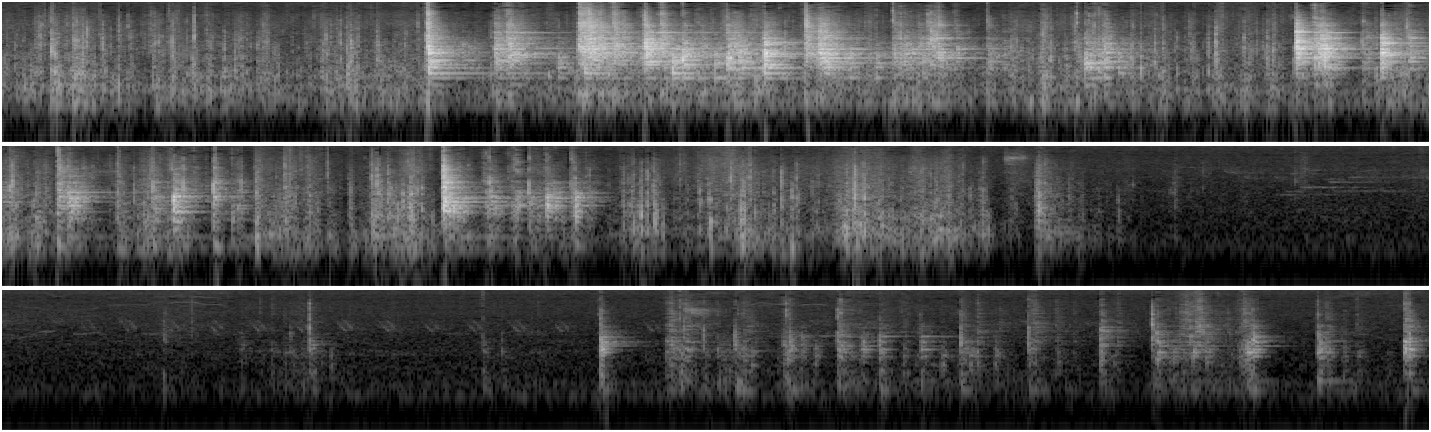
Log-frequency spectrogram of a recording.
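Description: Charcoal briquettes poured from a paper bag into a steel Slow 'N Sear charcoal basket in a Weber kettle grill: a dense clattering rattle for about twelve seconds. After a pause, lighter clinks come near the end as the briquettes are pushed into place with metal tongs.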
